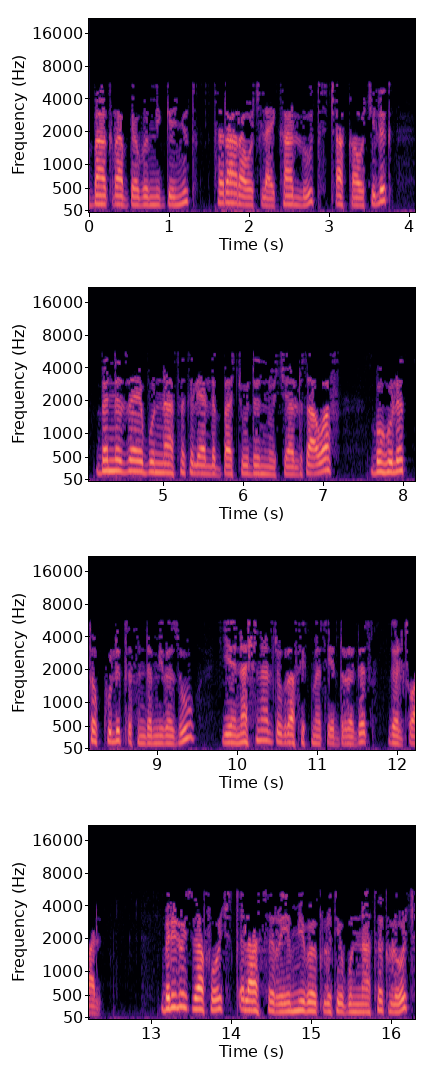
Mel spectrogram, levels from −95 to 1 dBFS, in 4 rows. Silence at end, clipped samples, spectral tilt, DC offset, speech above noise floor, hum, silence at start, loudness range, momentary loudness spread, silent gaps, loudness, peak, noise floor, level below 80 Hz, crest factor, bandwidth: 0.05 s; under 0.1%; -5 dB/octave; under 0.1%; 39 dB; none; 0 s; 5 LU; 9 LU; none; -28 LUFS; -8 dBFS; -66 dBFS; -66 dBFS; 20 dB; 5.8 kHz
